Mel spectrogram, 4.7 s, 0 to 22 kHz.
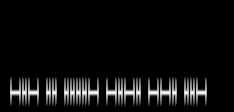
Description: Morse code, heard as a keyed tone, about 21 wpm, 700 Hz. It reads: KI4CGU
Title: USA Callsign DE Callsign - 6 Characters - 20wpm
